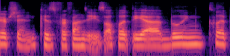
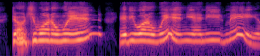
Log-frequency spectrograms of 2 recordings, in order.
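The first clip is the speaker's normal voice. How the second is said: loud, pitched-up hectoring shout; 8 semitones higher, 5 dB louder than usual. Retelling how he talked to voters: imitating someone yelling. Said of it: "He started yelling at them, going like".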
